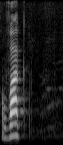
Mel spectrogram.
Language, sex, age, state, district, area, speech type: Kashmiri, female, 30-45, Jammu and Kashmir, Shopian, urban, read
